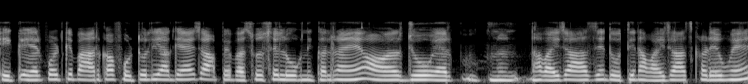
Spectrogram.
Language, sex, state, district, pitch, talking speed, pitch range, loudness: Hindi, female, Bihar, Jahanabad, 210 Hz, 240 wpm, 205-220 Hz, -14 LUFS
